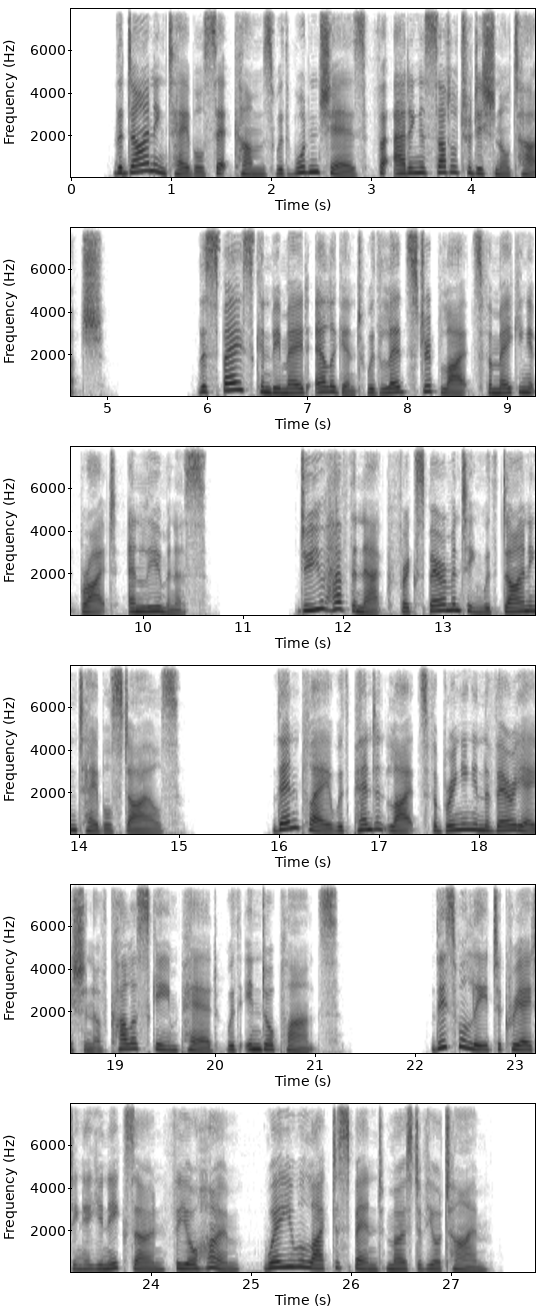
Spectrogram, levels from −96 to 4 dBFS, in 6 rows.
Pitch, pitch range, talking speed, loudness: 195 Hz, 160-230 Hz, 170 wpm, -21 LUFS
